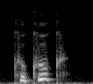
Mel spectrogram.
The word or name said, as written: kukkuk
